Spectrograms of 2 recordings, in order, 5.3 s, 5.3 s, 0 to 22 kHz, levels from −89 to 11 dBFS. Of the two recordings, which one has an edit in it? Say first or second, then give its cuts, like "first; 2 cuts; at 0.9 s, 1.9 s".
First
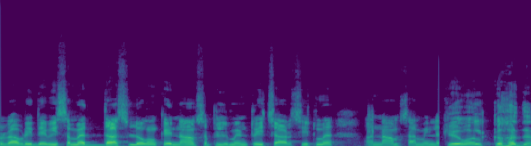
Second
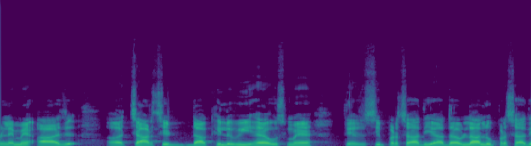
first; 1 cut; at 4.4 s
